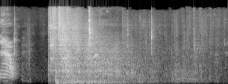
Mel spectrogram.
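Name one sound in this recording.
A glass bottle smashes and shatters.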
